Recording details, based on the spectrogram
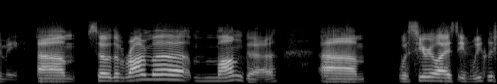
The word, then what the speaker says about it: manga: Uh, we later found out, or I later found out it's pronounced manga and it's not the art of Japanese comic collecting.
